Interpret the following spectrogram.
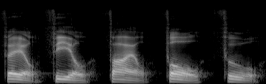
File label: fail feel file foal fool, Rapid Sound Practice; Speech Pro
